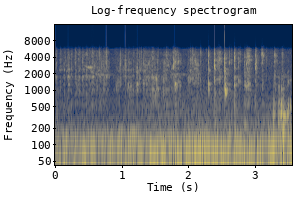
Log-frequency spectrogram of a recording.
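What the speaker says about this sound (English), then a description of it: "Stir the sugar in." A utensil stirs sugar and oil into cornbread batter made with coconut milk in a bowl, producing close, continuous scraping and wet sloshing with light clinks against the bowl.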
